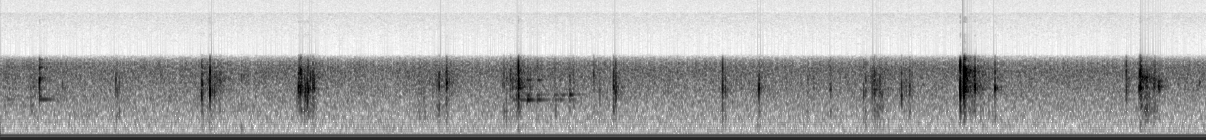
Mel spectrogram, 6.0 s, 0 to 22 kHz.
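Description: Plastic 3x3 Rubik's cube being turned by hand: a string of irregular clicks as its layers are twisted and snap into line, over a steady hiss.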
